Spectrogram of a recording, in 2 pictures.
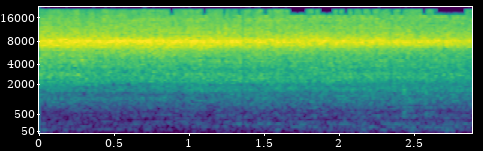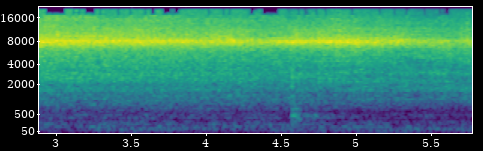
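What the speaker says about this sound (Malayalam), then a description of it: "കുറച്ച് വെള്ളം ചേർത്ത് കൊടുക്കാം" A steady, loud hiss of liquid sizzling in a hot pan, continuous and close, with a faint scrape of stirring near the end.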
